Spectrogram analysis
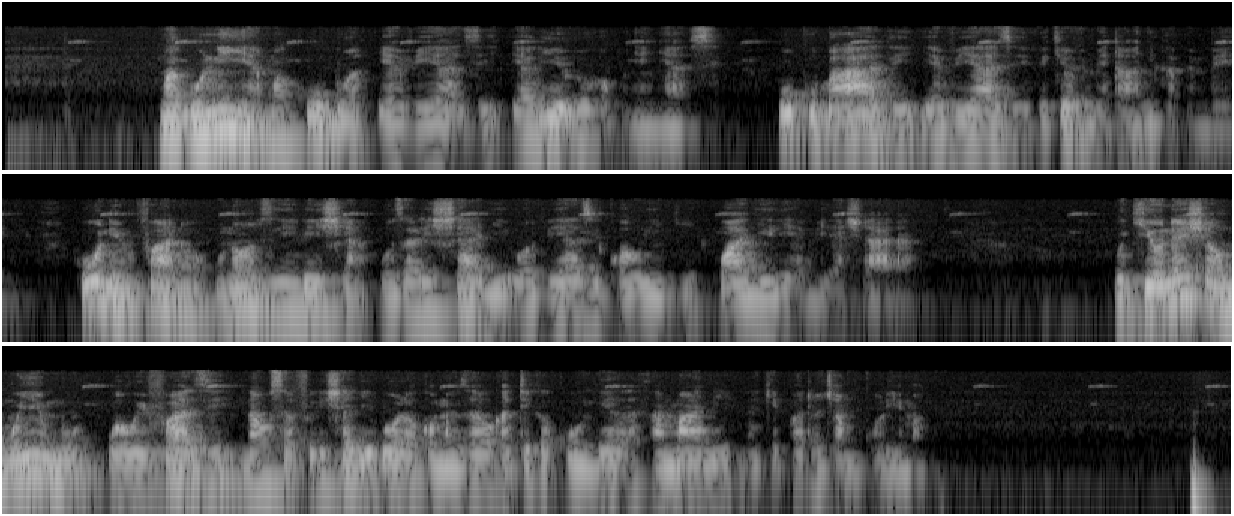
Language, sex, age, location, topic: Swahili, male, 18-24, Dar es Salaam, agriculture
